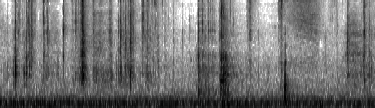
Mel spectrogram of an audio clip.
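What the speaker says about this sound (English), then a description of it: "We are going to just cut off one end and the other end." Scissors snipping through the plastic wrapper of a Model Magic craft-clay package, several sharp close cuts and crinkles at irregular intervals over a low steady room hum.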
